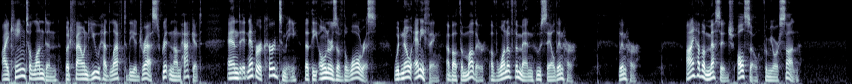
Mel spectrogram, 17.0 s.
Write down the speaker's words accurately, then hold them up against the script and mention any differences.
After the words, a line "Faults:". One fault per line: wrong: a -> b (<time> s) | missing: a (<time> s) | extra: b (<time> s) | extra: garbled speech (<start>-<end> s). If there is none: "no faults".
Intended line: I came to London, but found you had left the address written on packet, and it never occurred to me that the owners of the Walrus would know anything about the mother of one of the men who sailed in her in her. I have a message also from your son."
I came to London, but found you had left the address written on packet, and it never occurred to me that the owners of the Walrus would know anything about the mother of one of the men who sailed in her in her. I have a message also from your son."
Faults:
no faults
